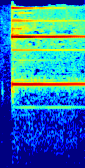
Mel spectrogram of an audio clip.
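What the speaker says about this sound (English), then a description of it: "You hold the bell, and I'll tap it with the pendant." A small bell tapped once with a rose crystal pendant rings out in a clear, bright tone that sustains and slowly fades, heard alone and close.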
